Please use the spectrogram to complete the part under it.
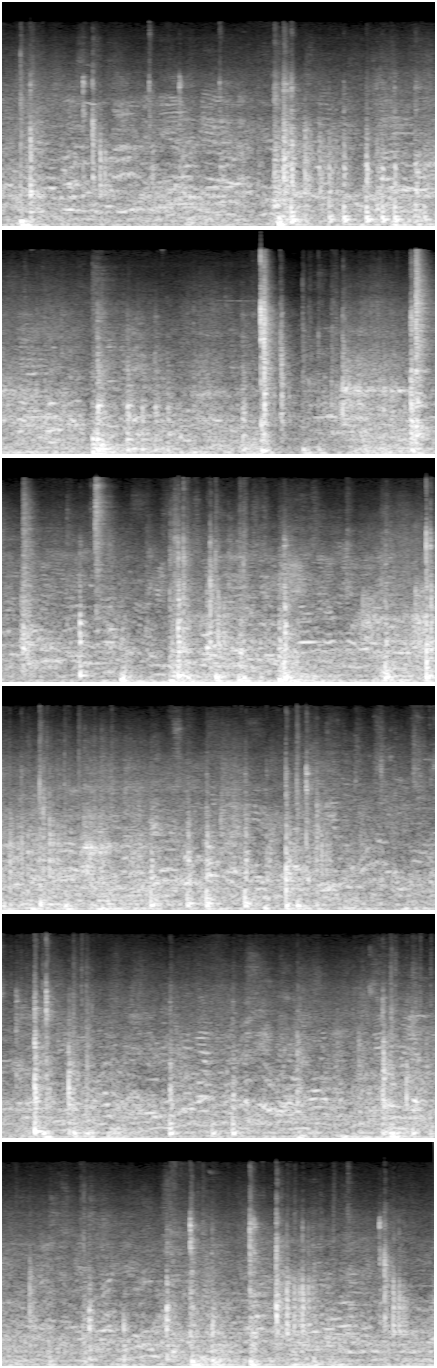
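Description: A foosball ball cracks against the rods and walls of a table with sharp knocks.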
